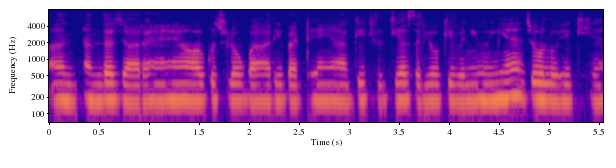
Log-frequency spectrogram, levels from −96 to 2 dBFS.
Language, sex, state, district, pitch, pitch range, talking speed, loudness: Hindi, female, Bihar, Bhagalpur, 175 Hz, 170-180 Hz, 260 wpm, -39 LUFS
